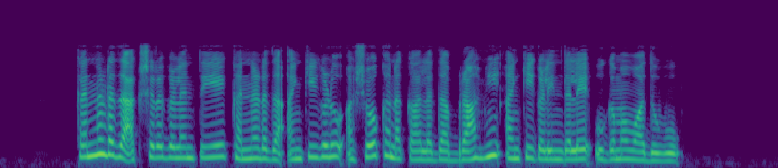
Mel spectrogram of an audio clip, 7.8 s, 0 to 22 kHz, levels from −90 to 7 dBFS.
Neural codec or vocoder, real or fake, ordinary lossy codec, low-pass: none; real; MP3, 64 kbps; 7.2 kHz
